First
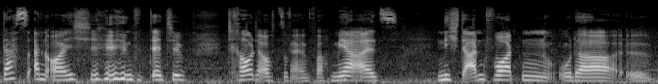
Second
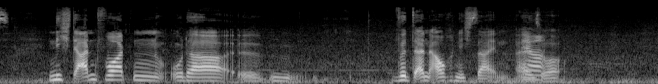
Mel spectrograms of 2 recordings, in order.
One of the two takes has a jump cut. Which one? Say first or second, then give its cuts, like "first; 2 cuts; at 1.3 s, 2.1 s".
first; 2 cuts; at 2.6 s, 2.9 s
